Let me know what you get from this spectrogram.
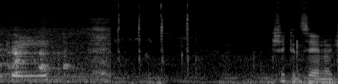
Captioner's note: clicks tongue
